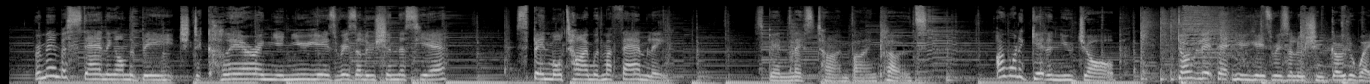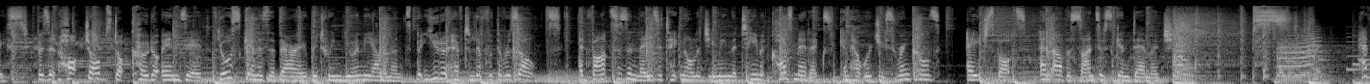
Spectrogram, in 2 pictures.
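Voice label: English New Zealand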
